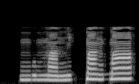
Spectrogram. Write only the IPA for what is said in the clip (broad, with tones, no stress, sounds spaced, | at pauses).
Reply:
m u˨ m ã˨ n i˨˦ k͡p ã˦ ɡ͡b ã˦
